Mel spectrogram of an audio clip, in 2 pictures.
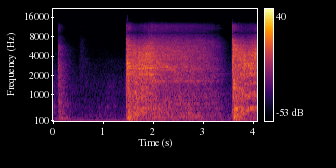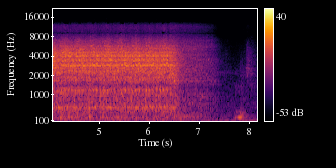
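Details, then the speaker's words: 1964 Chevelle with Holley carb, fuel delivery problem where it dies on throttle: two long cranking bursts that never catch; needs another accelerator pump shot of fuel. "yeah it just just need another whack on the uh the accelerator pump to get a little bit of fuel in it"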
